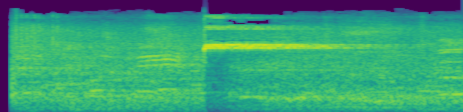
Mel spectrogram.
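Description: Referee's whistle: a single sharp, steady high blast about a second in, starting the wrestling bout, over crowd chatter in the gym.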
